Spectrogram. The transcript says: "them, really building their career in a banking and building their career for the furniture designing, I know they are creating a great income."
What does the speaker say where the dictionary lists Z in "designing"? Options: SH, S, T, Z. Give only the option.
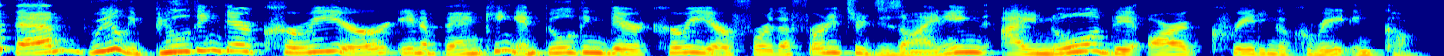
Z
